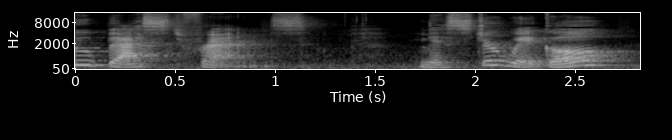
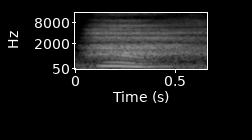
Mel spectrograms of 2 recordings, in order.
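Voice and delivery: sigh; 7 dB quieter than usual. Acted. No one answered, gives up.

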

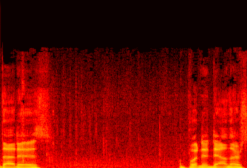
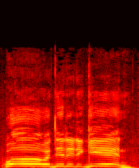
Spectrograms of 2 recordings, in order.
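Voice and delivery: high startled whoa; surprised shout; 13 semitones higher than usual. Real, not acted. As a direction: yelp out in surprise. Sudden game mishap.

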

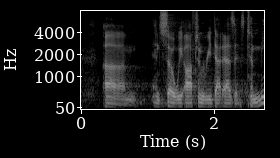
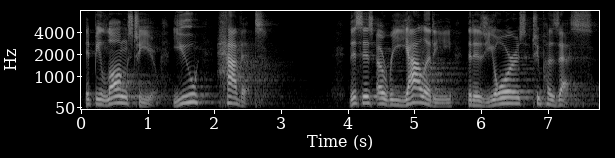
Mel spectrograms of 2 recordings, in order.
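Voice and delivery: louder, emphatic sermon lines; rising preaching; 4 semitones higher, 4 dB louder than usual. Acted. Preacher urges believers the mind of Christ is theirs, building. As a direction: build it up with conviction.

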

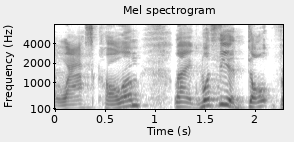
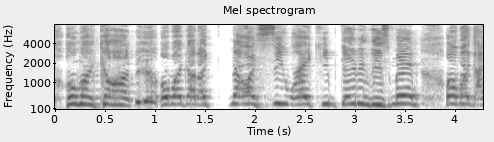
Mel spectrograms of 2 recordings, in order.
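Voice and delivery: high, panicked "oh my God" burst, much higher pitch; freaking out; 8 semitones higher than usual. Retold or imitated. Young woman in treatment realizing her pattern, panicked high outburst. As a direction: reenact the young woman's rush of realization, voice shooting up. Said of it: "she's, like, freaking out".

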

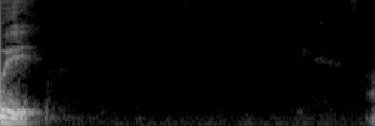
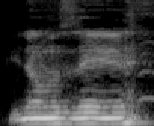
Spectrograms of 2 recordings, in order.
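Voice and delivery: usual speaking voice

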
